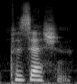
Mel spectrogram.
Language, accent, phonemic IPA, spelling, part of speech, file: English, US, /pəˈzɛʃn̩/, possession, noun / verb, En-us-possession.ogg
- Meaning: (noun) 1. A control or occupancy of something for which one does not necessarily have private property rights 2. Something that is owned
